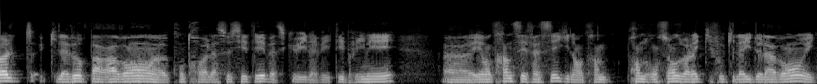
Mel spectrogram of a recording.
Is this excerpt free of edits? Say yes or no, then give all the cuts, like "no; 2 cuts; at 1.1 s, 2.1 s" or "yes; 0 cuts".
yes; 0 cuts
